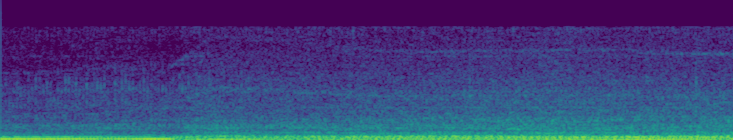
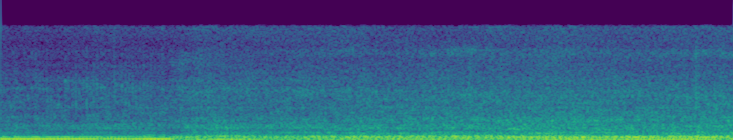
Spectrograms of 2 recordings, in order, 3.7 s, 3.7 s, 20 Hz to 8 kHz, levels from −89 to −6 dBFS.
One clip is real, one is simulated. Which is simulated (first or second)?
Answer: second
